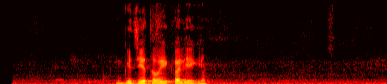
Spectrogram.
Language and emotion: Russian, neutral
